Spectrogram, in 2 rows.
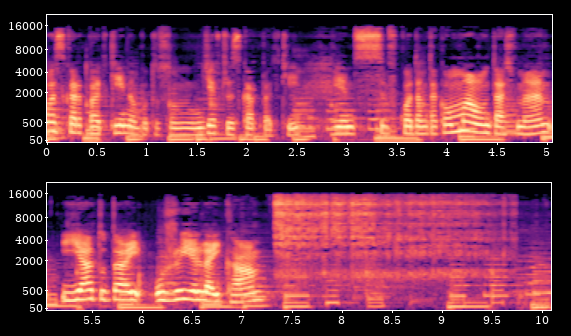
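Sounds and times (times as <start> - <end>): background music: 0.0 - 10.0
rice pouring into funnel: 7.3 - 9.8.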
